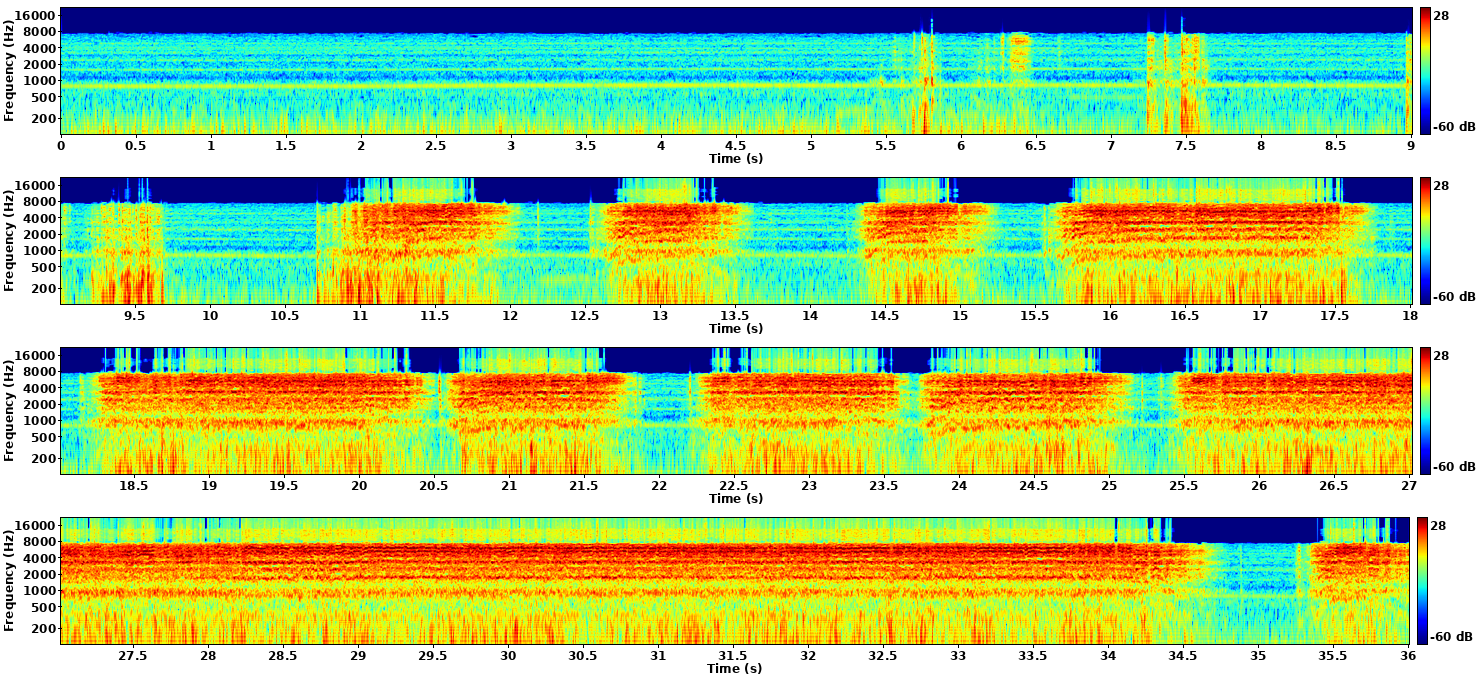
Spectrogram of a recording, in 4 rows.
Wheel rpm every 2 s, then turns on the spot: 0, 0, 0, 0, 0, 60, 50, 60, 160, 150, 110, 110, 120, 210, 220, 230, 220, 60.
none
